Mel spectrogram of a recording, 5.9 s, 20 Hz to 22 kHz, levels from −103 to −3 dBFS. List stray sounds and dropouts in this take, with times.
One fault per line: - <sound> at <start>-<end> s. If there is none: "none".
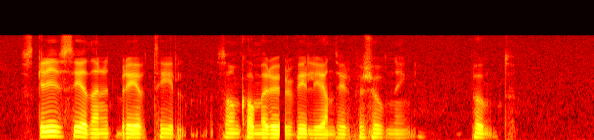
- dropout at 2.8-2.9 s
